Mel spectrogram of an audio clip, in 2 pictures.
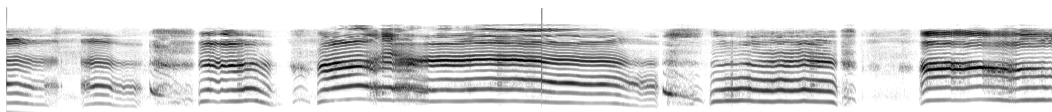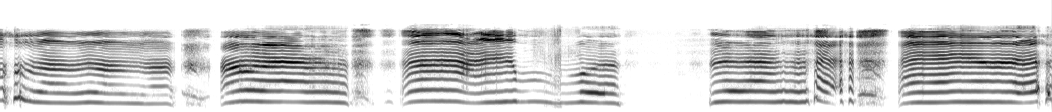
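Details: Infant crying with tummy discomfort: repeated loud, sustained wails with brief gasping pauses, a distressed cry.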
